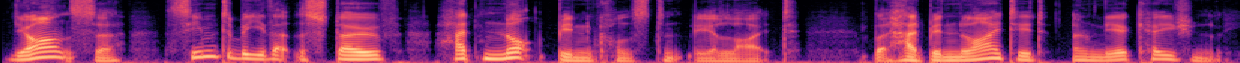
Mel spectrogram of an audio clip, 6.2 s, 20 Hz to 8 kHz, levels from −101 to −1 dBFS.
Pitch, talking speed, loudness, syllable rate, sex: 125 Hz, 185 wpm, -20 LUFS, 6.0 syllables/s, male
